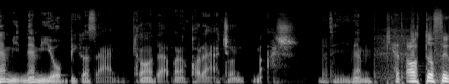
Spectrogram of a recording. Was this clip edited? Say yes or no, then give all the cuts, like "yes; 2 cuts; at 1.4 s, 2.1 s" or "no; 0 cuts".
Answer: no; 0 cuts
